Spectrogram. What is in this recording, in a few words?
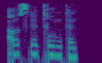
"ausgetrunken", German; adjectives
